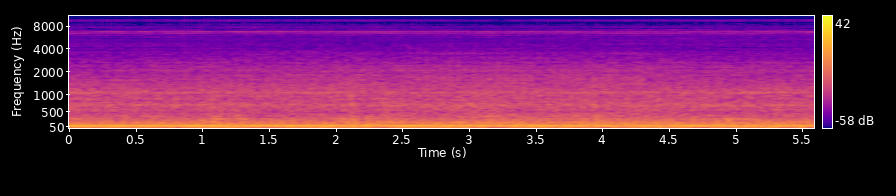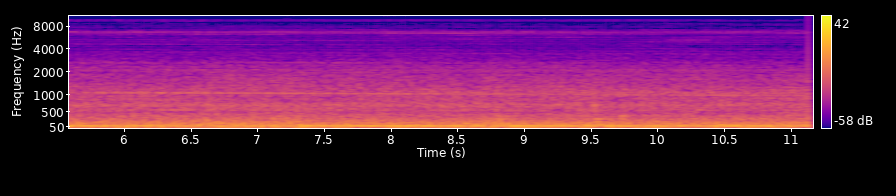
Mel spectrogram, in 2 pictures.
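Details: BMW E30 on the move. Steady low rumble with an uneven deep thump from the rear. Owner suspects a wheel bearing, axle, shock mounts, drive shaft or rear differential; cause not confirmed. Rear thumping noise.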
